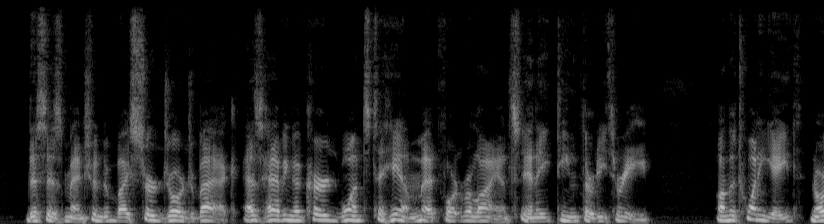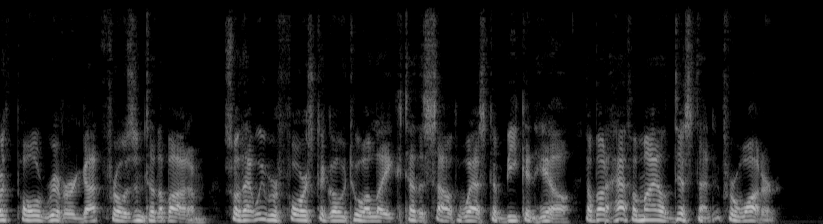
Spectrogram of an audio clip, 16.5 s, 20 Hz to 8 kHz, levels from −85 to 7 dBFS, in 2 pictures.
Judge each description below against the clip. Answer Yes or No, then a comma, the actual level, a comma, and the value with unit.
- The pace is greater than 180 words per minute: Yes, average, 190 wpm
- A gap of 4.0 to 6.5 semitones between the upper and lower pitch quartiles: No, average, 3.1 semitones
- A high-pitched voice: No, medium, 160 Hz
